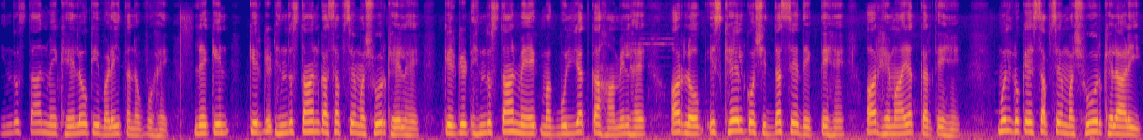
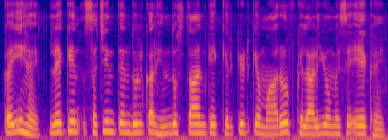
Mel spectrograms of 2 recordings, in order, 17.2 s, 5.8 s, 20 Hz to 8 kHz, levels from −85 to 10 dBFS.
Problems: none marked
